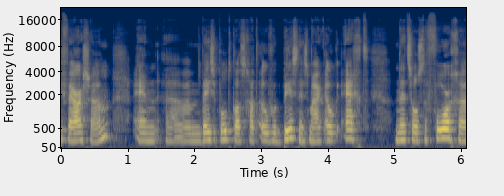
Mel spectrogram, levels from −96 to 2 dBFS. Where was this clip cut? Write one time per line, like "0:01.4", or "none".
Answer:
0:03.9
